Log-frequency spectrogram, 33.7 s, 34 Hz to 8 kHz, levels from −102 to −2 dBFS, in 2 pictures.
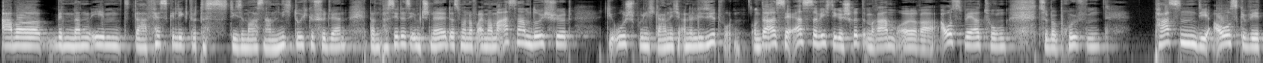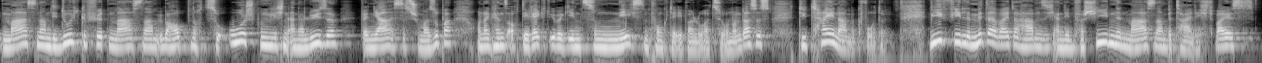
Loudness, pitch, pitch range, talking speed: -19 LUFS, 150 Hz, 140-175 Hz, 160 wpm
